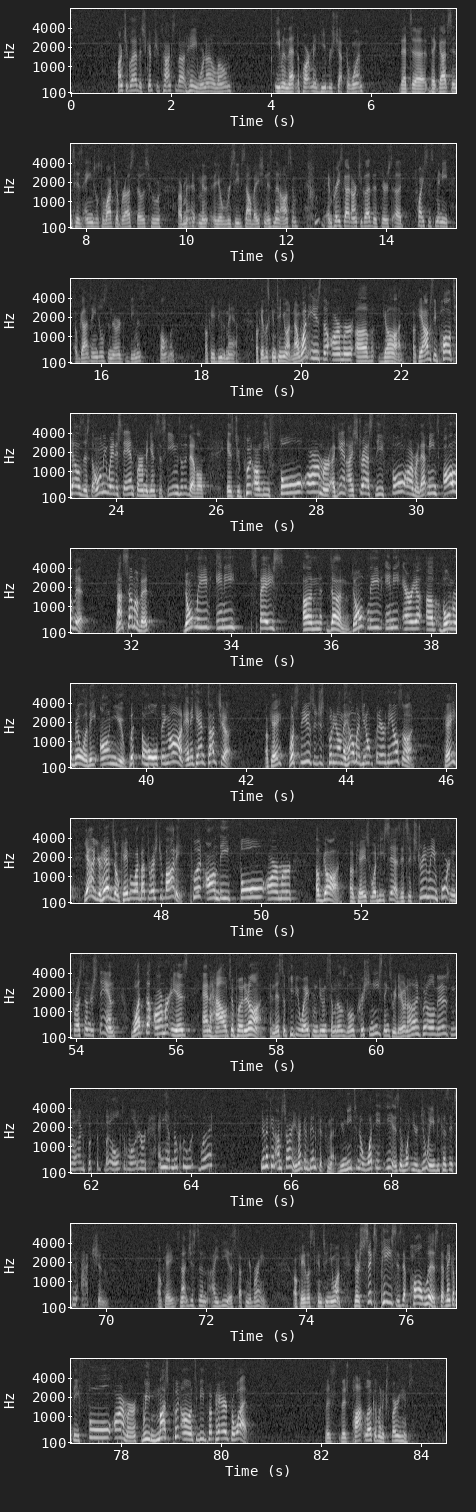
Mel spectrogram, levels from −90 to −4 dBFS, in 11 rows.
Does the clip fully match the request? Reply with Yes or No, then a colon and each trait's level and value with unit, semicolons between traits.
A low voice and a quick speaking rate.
No: medium, 185 Hz; fast, 215 wpm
